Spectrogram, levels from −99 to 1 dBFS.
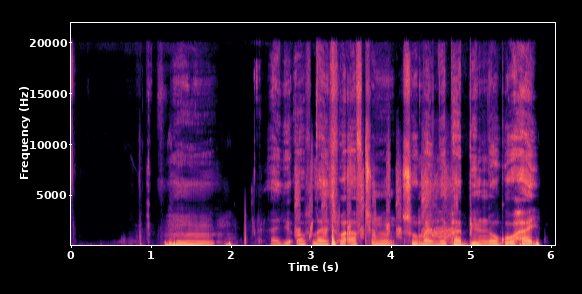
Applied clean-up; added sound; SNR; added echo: neural mask model Resemble Enhance denoiser.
